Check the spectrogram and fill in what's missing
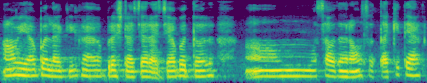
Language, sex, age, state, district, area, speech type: Goan Konkani, female, 30-45, Goa, Canacona, rural, spontaneous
